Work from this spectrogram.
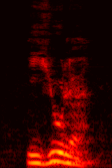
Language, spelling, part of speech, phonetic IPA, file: Russian, июля, noun, [ɪˈjʉlʲə], LL-Q7737 (rus)-июля.wav
- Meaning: genitive singular of ию́ль (ijúlʹ)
